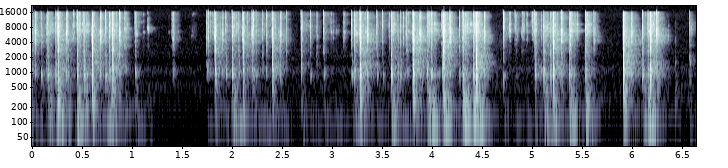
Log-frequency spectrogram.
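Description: Typing on a computer keyboard: quick runs of keystrokes with short pauses between phrases, the longest pause coming about a second in.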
